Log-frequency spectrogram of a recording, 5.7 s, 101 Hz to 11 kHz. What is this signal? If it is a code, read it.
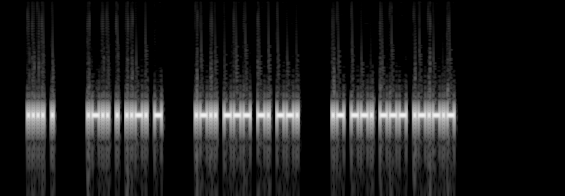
Morse code, heard as a keyed tone, about 52 wpm, 700 Hz. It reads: HE LEFT LONG AGO.
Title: 2x Word-Spacing - Sentences from Top 500 Words - 50wpm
